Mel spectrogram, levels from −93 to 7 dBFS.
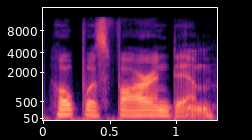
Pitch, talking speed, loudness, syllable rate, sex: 115 Hz, 230 wpm, -16 LUFS, 3.9 syllables/s, male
